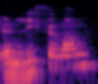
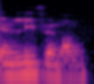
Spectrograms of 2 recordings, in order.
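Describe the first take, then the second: First: The middle consonant is a voiceless f sound. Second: The middle consonant is a voiced v sound. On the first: The speaker calls it wrong. "We don't say" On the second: The speaker calls it right. "we say een lieve man with a V"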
